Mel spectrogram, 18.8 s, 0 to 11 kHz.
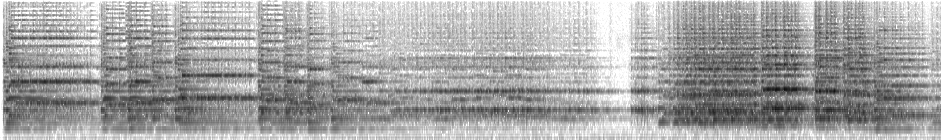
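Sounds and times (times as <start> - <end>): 
mandolin: 0.0 - 18.8.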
